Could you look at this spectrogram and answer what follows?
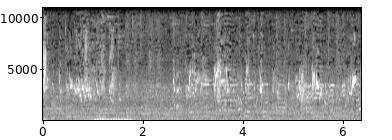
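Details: Budgies chirping happily, high twittering chatter and squeaks from several birds, a brief low thump near the start, otherwise steady chirping throughout.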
